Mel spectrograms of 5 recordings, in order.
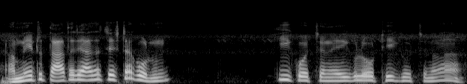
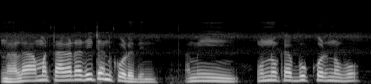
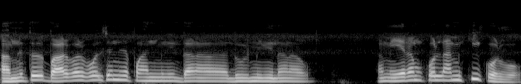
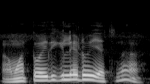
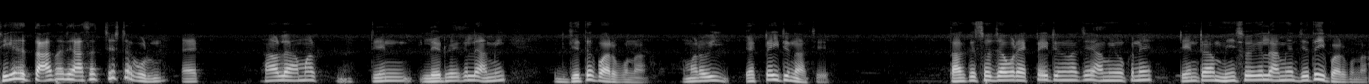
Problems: constant background noise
